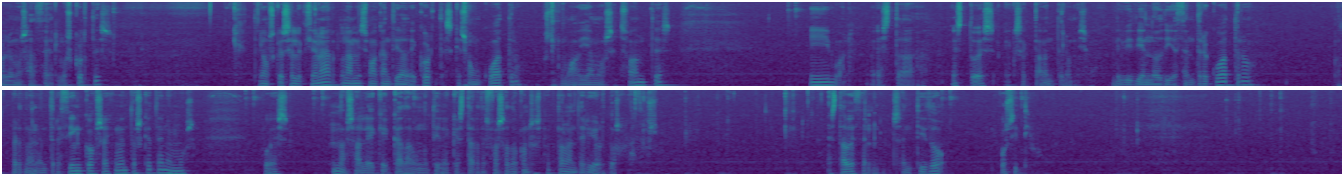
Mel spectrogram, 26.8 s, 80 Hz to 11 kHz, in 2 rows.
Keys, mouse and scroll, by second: 2.1 ctrl+r, 3.0-3.5 scroll up 4, 5.6 KP_Enter, 6.5 KP_Enter, 8.9 right click, 9.9 scroll up 1, 10.4 scroll down 1, 16.9 alt+shift+right click, 17.6 right click, 18.5 alt+shift+right click, 20.8 r, 21.3 z, 21.6 KP_2, 22.3 KP_Enter, 23.9 right click, 24.6 alt+shift+right click, 25.6 r, 26.1 z, 26.7 KP_4.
